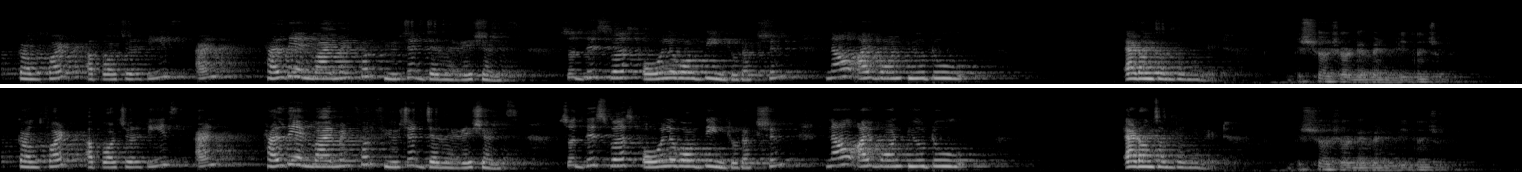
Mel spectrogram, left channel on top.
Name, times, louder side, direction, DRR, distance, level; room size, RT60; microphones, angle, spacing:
voice 1, 0.2-2.2 2.6-9.6 11.2-12.3, right 2 dB, 90° right, 0 dB, 2.4 m, -31 dB
voice 2, 13.0-14.4, left 1 dB, 30° left, 4 dB, 4.4 m, -40 dB
29.0 x 27.0 x 7.3 m, 1.3 s
head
